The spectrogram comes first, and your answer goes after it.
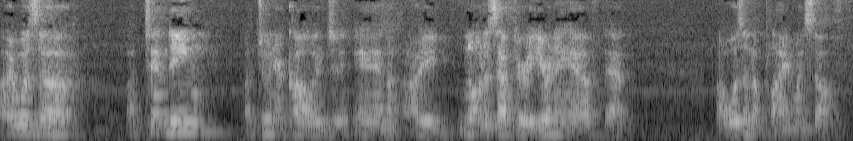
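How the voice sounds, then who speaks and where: Over noticeable background noise and audible room echo, a man speaks at a moderate pace and fairly high pitch, with ordinary pitch variation and long, frequent pauses. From Southern California (Brawley, Imperial Valley), Mexican-American family. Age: 50s. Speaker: war veteran. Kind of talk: oral history interview. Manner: halting, with frequent fillers and repeats.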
